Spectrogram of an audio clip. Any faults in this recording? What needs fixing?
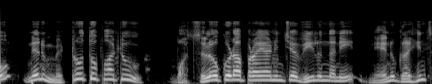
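A phantom power thump sits at 0.32 to 0.78 s. A supply was switched on a live input, and the voltage step went through the coupling capacitors. The result is a deep low thump. Its main energy falls away in about 0.1 s, with a tail lasting to 0.78 s. To prevent it, mute the channel before switching phantom power, and unmute only after the input settles.

An echo leak appears at 0.99 to 1.2 s, 1.44 to 1.51 s, 1.7 to 1.75 s, 2.72 to 2.81 s and 4.26 to 4.31 s. Each time, a faint copy of the speech returns 281 ms late. It is quiet, roughly 25 to 40 dB under the speech, and comes in short scraps. The likely cause is a far end playing the call on a loudspeaker. Its echo canceller let some of that playback through its microphone and sent it back. To prevent it, the far end should use a headset or turn down its speaker.

The background is gated by the echo canceller at 3.54 to 3.75 s. 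The room sound drops sharply, by as much as about 40 dB, for about a fifth of a second. It then returns. The canceller clamped the microphone hard while the loudspeaker was playing. To prevent it, ease the canceller's suppression so the room tone stays steady.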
